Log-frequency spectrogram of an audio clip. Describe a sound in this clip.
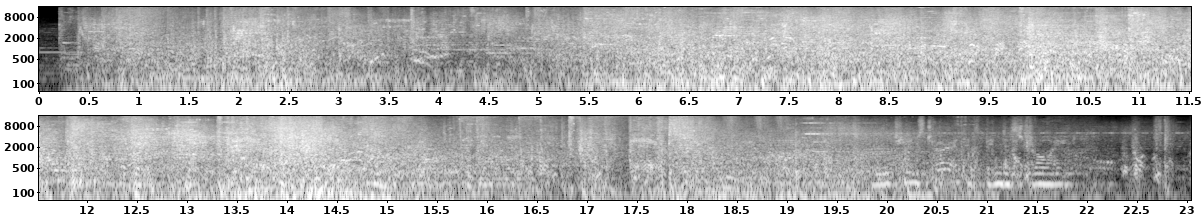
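Game spell effects blast and crackle in a dense, noisy fight.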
